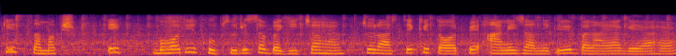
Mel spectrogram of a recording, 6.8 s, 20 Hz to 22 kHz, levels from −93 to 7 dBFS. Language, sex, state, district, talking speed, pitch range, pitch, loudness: Hindi, female, Uttar Pradesh, Jyotiba Phule Nagar, 175 wpm, 200-240 Hz, 220 Hz, -17 LUFS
